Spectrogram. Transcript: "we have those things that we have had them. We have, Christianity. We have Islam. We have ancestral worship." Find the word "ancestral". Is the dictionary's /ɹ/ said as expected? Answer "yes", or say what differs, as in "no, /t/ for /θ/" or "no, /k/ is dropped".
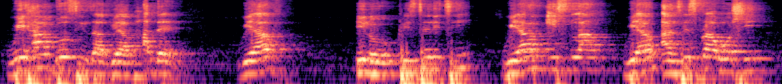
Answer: yes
